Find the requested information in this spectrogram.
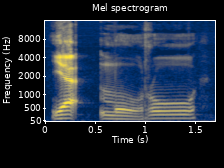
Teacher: Jadi huruf ra kalau dia memiliki harokat dhammah atau harokat fathah ya, maka huruf ra-nya itu dibaca tebal, dibaca tafkhim ya, sehingga pangkal lisan kita, pangkal lidah kita itu ketika kita mengucapkannya itu dia naik terangkat ke atas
